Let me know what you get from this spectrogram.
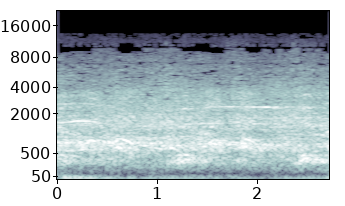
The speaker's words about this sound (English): There's the USA chant. You love hearing that.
